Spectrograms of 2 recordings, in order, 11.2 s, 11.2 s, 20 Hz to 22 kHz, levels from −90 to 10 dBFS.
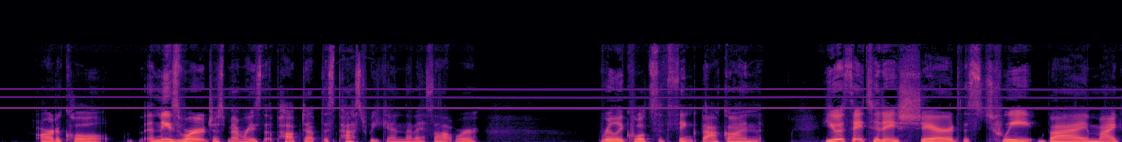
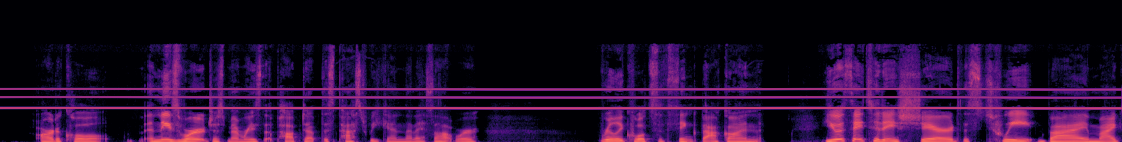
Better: first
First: high-pitched whine; faint; throughout; 5.5 kHz, 25 dB below the speech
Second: high-pitched whine; loud; throughout; 5.5 kHz, 8 dB below the speech

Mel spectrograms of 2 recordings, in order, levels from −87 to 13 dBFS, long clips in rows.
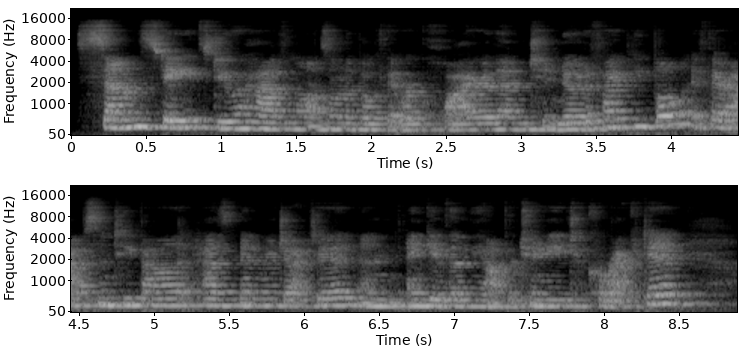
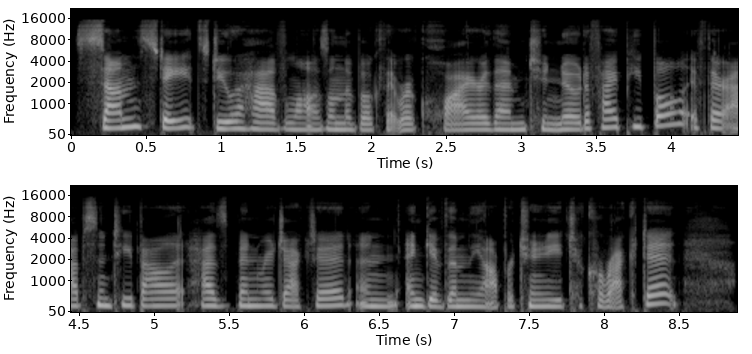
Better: second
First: off-mic speech; far // room echo; noticeable; dies away in 0.7 s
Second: none

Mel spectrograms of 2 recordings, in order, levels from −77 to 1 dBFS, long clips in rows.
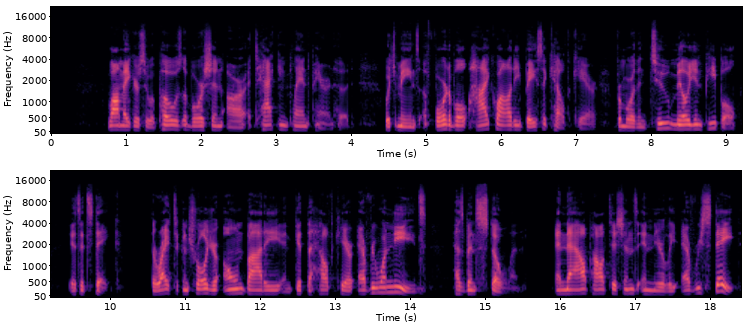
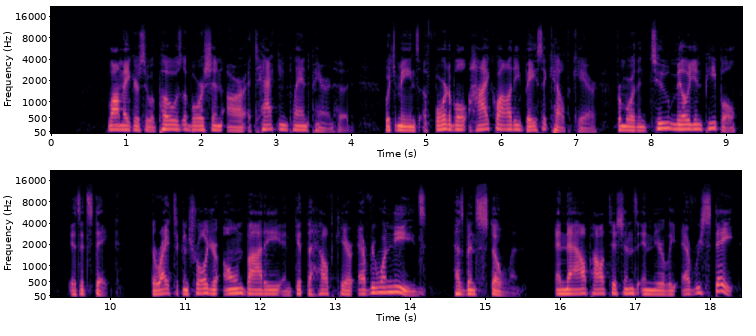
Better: second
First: thin; somewhat; fading below 300 Hz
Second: none

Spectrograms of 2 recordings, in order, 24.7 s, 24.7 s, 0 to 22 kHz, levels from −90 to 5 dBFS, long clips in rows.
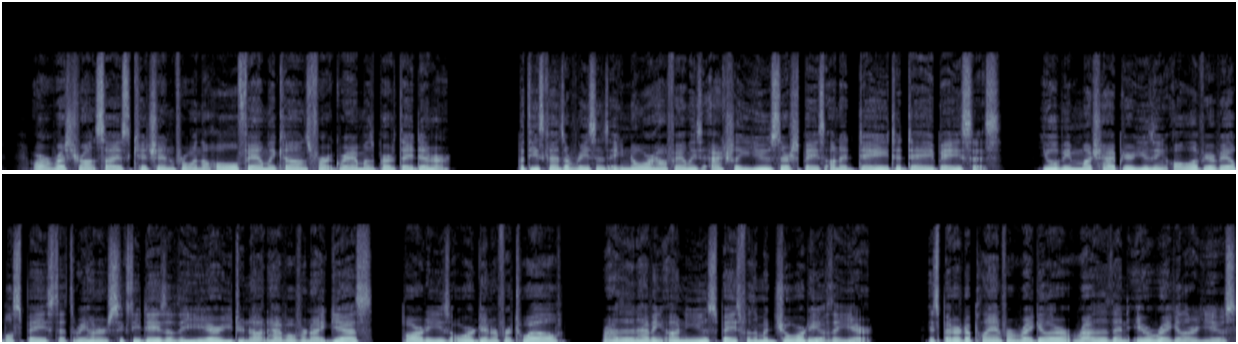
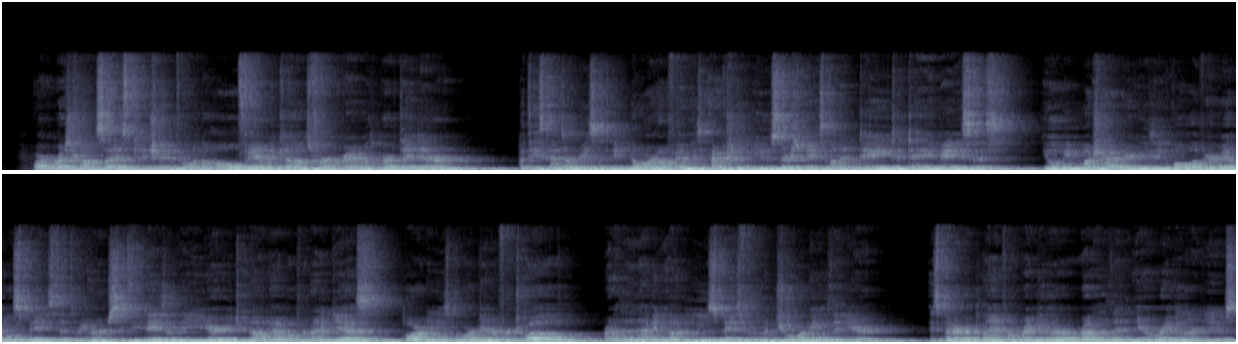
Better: first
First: none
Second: off-mic speech; far // room echo; strong; dies away in 1.6 s

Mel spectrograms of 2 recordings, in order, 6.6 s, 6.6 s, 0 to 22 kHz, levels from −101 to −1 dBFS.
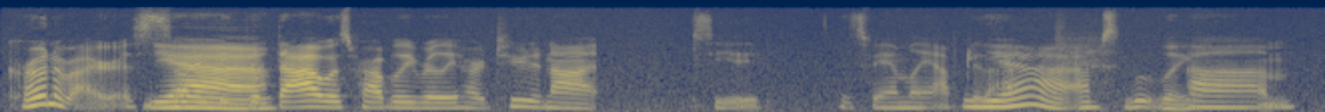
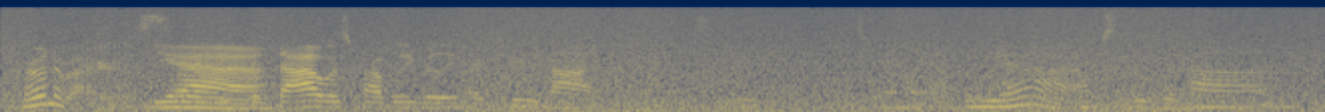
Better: first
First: hiss; faint; throughout; 25 dB below the speech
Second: hiss; loud; throughout; 2 dB below the speech

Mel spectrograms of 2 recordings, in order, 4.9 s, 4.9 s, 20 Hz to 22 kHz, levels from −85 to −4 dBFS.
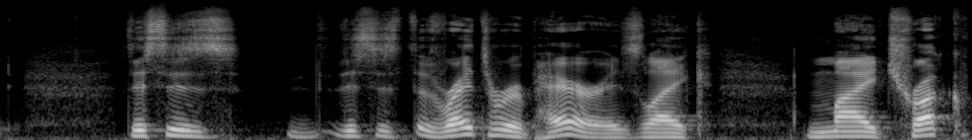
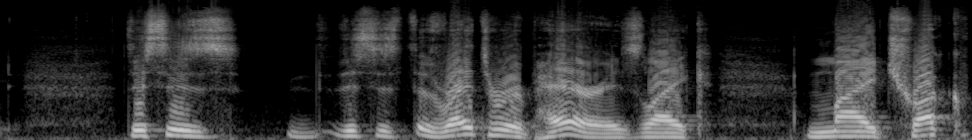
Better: first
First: none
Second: distortion; heavy; 9% of the sound clipped

